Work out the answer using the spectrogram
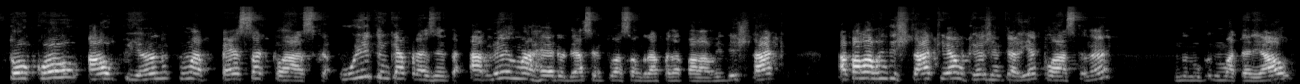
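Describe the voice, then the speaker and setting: A man's voice: high voice, bright, forceful tone, poor audio. A Brazilian man teaching an online exam-prep lesson. He explains patiently, repeats key words and keeps checking in with his students.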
